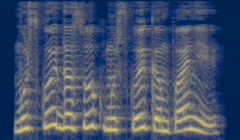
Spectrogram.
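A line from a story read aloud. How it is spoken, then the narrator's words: Snort. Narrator (Russian): хмыкнул Айвол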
